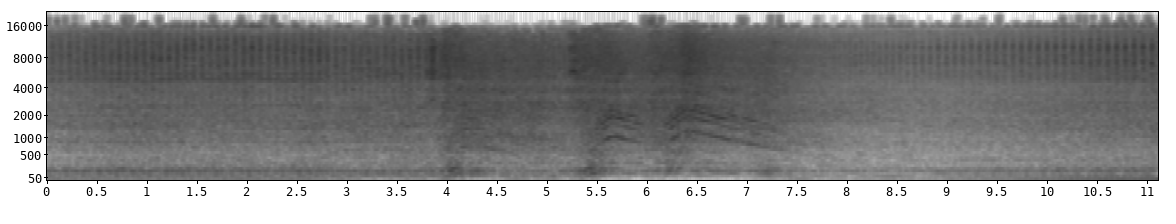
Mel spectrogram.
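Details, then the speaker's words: 1989 Trans Am V8 warming up at idle after new plugs: even idle with light quick injector ticking and clean blips; oil pressure, no check engine light, sounds as it should. "can hear the injectors ticking. Everything sounds like it's supposed to."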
